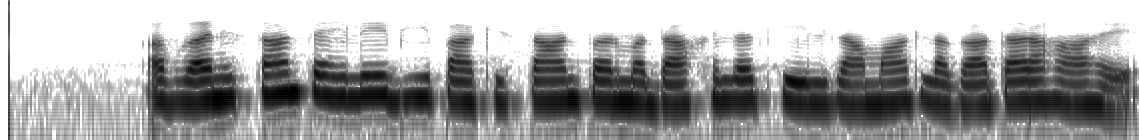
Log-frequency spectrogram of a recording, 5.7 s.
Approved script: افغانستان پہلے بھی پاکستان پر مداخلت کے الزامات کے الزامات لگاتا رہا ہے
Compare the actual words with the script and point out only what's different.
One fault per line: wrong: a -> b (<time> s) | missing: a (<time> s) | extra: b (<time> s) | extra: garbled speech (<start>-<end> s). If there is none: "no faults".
missing: کے الزامات (4.6 s)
